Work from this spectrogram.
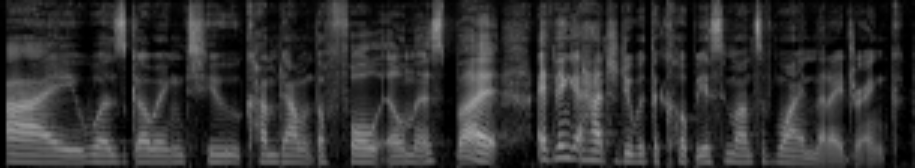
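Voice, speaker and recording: A woman's voice: low voice, lively intonation, moderate pace. A woman with a touch of sniffles, co-hosting a podcast with giggly, teasing banter. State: stuffy with sniffles. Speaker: podcast co-host. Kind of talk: casual chat.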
